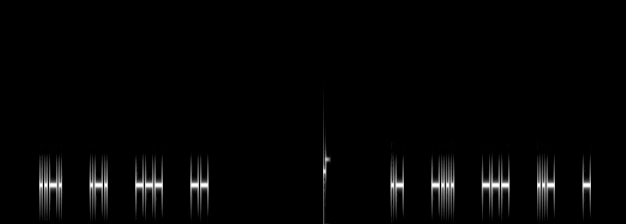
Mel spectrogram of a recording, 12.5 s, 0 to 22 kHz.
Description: Morse code, heard as a keyed tone, about 25 wpm, spaced as for 12 wpm, 700 Hz. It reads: FROM ABOUT
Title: 4x Character Spacing - Top 100 Words - 25wpm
